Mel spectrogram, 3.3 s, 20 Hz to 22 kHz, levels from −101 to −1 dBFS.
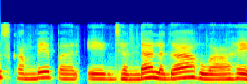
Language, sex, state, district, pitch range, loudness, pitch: Hindi, female, Himachal Pradesh, Shimla, 200-240 Hz, -14 LUFS, 205 Hz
